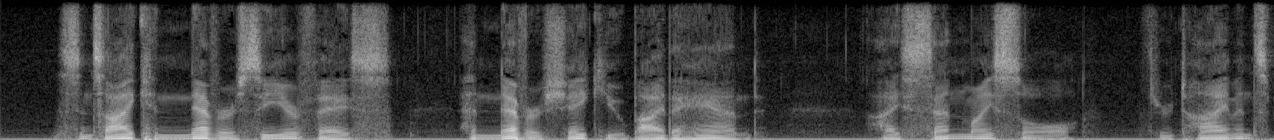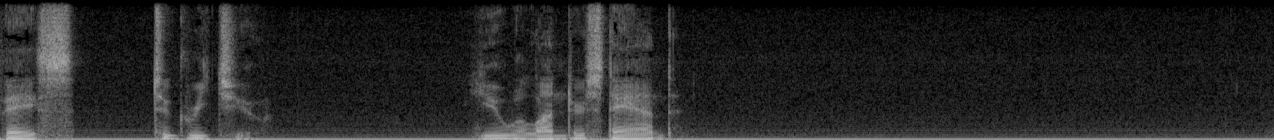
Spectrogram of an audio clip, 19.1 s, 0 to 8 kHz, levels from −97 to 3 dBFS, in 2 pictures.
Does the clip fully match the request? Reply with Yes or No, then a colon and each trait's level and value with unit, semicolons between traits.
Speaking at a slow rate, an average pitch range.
Yes: slow, 90 wpm; average, 4.2 semitones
